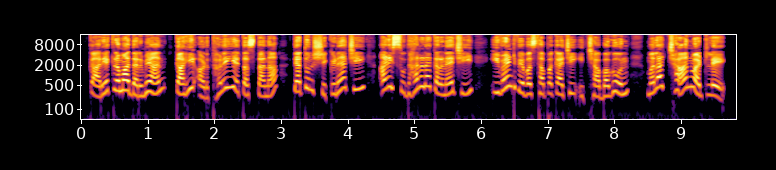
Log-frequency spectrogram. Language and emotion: Marathi, happy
